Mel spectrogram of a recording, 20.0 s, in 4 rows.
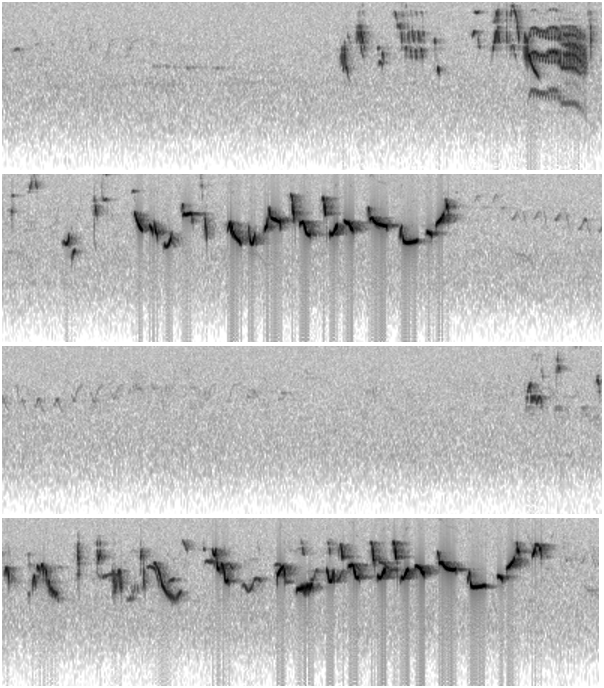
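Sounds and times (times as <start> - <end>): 
Eurasian blackcap singing: 2.8 - 8.8, 14.4 - 19.9.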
